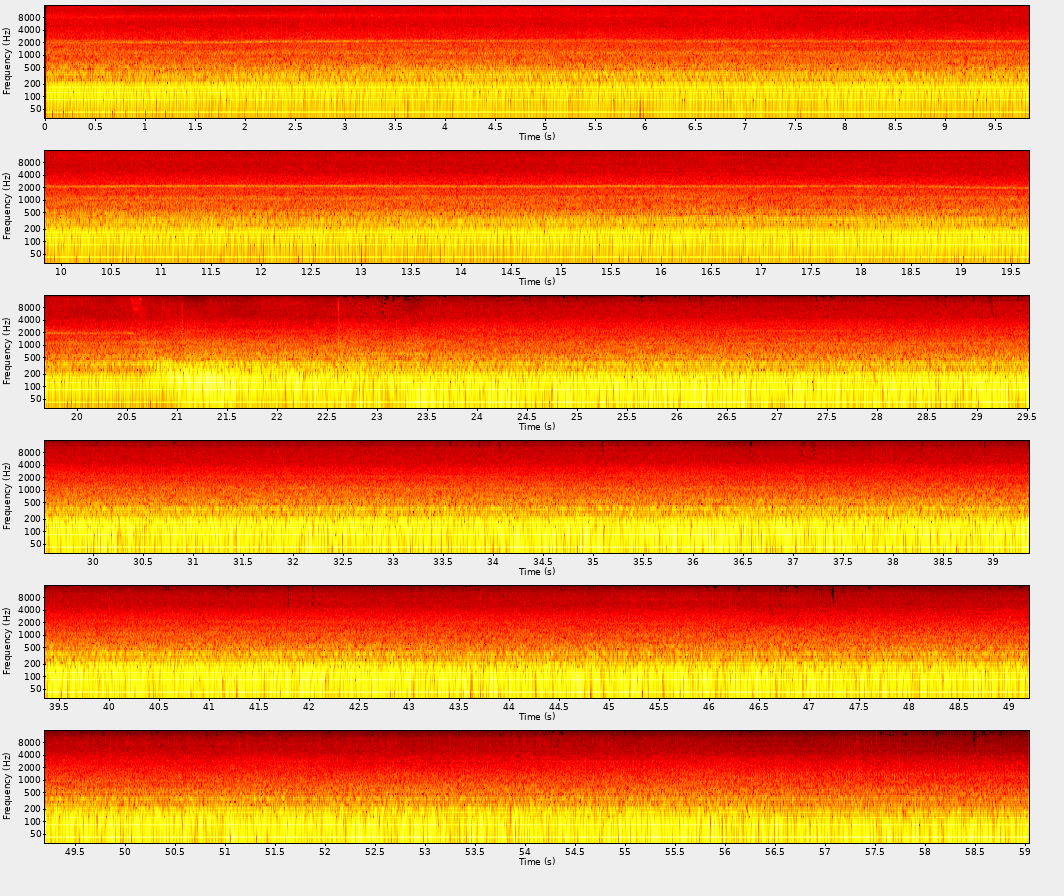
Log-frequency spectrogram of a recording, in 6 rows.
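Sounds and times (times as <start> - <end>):
AT-6D Harvard Mk III training aircraft landing, heard from the interior: 0.0 - 59.0.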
